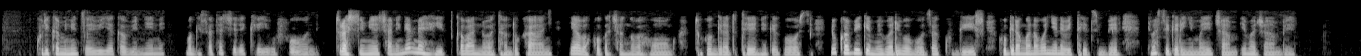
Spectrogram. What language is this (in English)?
Rundi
